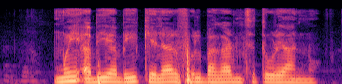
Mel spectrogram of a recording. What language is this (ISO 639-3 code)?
mag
